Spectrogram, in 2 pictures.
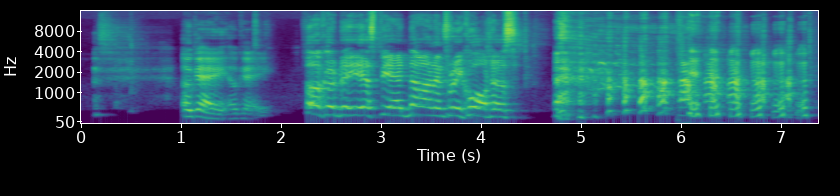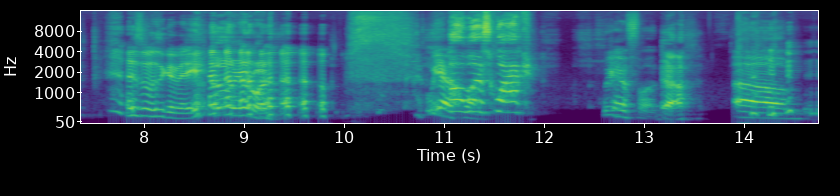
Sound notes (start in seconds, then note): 4.8 laughter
